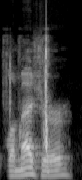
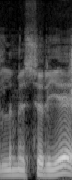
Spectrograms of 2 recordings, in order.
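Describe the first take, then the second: First: The name is said like English 'measure'. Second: The name is said with French pronunciation. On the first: This is the simpler everyday form. "it's easier to say Le Measure, like tape measure" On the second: This is how it would be said in Quebec. "If we're in Quebec, it would be"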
